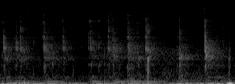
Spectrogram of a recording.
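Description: Computer keyboard typing: a quick run of faint keystrokes as code is entered.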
